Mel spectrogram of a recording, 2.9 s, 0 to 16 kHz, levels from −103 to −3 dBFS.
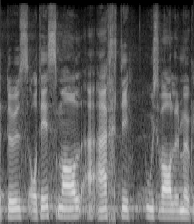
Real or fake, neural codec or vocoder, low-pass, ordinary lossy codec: real; none; 14.4 kHz; none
